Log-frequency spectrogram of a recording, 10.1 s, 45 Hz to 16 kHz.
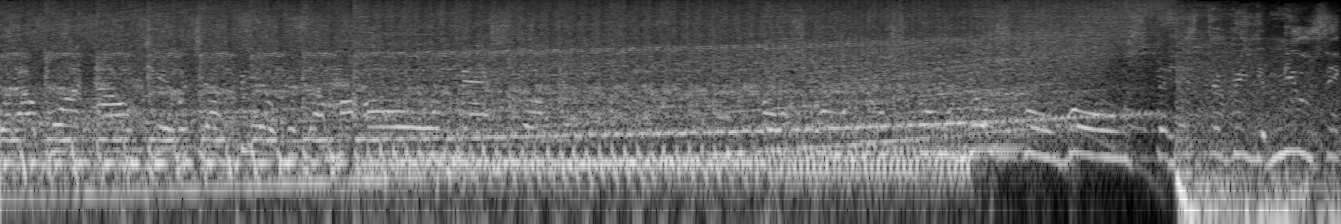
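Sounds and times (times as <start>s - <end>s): fast buzzing bass pattern: 0.0s - 8.3s
rising synth tone: 0.0s - 8.8s.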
